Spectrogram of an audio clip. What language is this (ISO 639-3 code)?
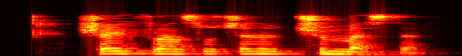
uzb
